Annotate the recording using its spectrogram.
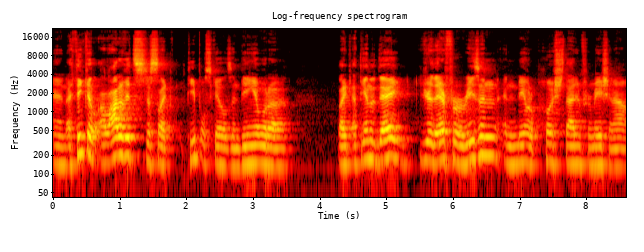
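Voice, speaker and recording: Audible room echo surrounds a man who talks fairly quickly at a fairly high pitch with ordinary pitch variation. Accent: American. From Georgia, US. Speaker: marine intelligence officer. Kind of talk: casual chat.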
